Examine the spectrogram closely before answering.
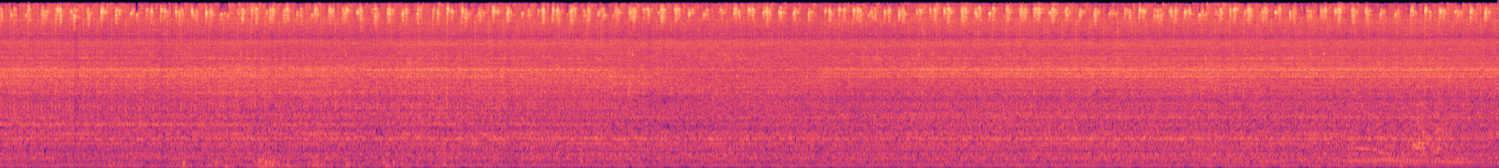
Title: Hissing sound in engine due to belt problem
